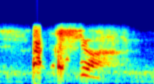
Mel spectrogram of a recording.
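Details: A sharp, loud sneeze, then a drawn-out voiced sneeze: part of a very long fit of loud spring allergy sneezes.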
